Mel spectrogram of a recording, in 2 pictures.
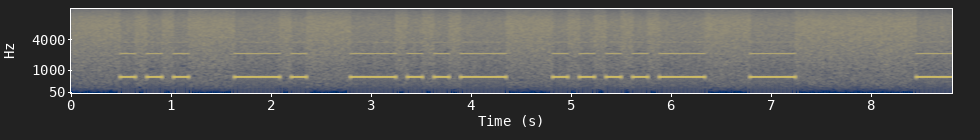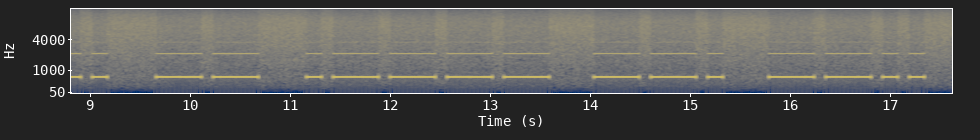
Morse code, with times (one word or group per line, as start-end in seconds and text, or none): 0.5-7.2 SNX4T
8.4-17.3 NM1GZ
